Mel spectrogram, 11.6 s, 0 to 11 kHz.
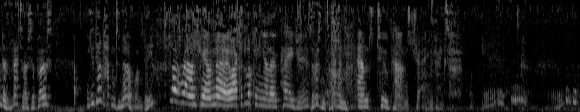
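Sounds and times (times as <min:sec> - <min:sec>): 
speech: 0:00.0 - 0:09.8
pigeon cooing: 0:09.4 - 0:11.5.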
